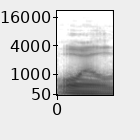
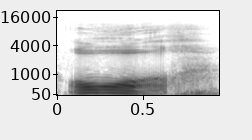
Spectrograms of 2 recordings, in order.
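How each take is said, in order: First: It is said in a plain accent. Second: It is said in a Southern Texan twang.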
